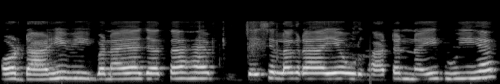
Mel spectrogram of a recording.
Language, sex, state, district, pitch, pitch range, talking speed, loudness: Hindi, female, Bihar, Sitamarhi, 265 Hz, 255-275 Hz, 180 wpm, -15 LUFS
